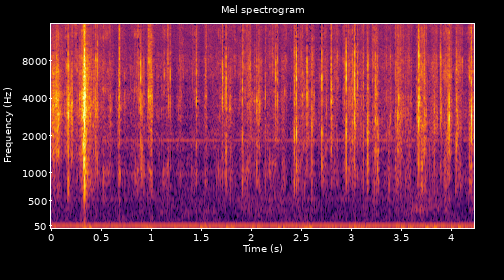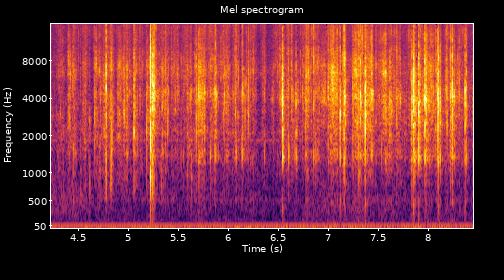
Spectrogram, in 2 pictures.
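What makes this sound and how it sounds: A small blue cardboard Skittles candy box, held in both hands, is rapidly tapped with fingernails on its flat faces. The result is a dense stream of quick, dry, crisp clicks with a crinkly texture, broken by a few louder, sharper taps.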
